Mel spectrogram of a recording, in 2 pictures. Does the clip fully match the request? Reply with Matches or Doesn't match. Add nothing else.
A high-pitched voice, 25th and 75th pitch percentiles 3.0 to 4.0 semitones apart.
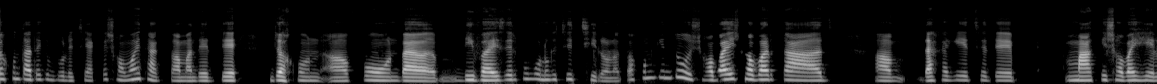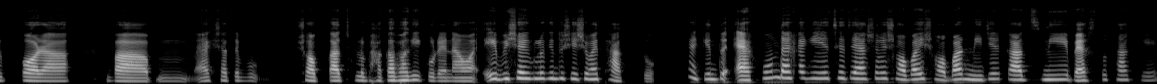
Doesn't match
